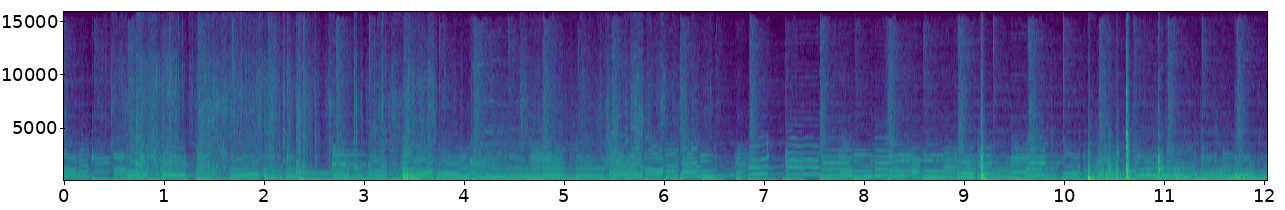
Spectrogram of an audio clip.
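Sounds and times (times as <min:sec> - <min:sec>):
guitar tune with beat: 0:00.0 - 0:12.0.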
